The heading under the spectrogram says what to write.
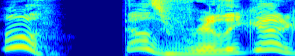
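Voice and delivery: high, wide-ranging pitch, mock admiring gushing tone.

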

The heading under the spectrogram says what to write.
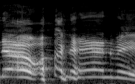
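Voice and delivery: mock shrill, very high, loud shriek. Praising a character's big moment, the speaker acts out her scream. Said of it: "finally her moment to scream is just".

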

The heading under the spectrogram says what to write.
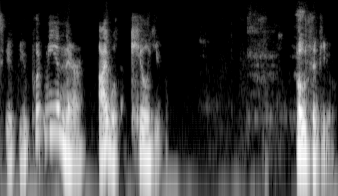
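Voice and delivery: very low, very quiet, hushed menacing voice. As a cat speaking perfect English to two people, in a very quiet voice. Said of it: "says in a very quiet voice".

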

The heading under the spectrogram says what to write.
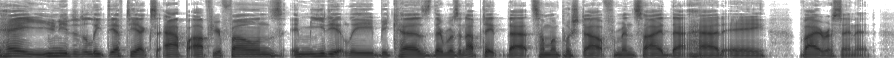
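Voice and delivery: normal talking voice

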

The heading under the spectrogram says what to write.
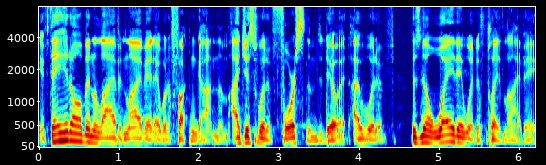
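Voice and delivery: usual speaking voice

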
